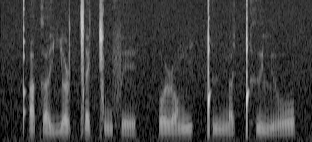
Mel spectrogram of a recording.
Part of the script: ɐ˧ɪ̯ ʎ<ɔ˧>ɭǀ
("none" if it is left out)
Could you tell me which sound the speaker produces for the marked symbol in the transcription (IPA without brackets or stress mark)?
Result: ɔ˧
